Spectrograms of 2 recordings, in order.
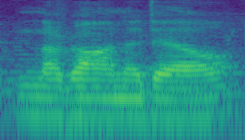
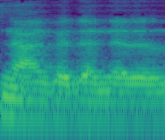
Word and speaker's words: Naganadel: Its evolution, Naganadel, Naganadel. People have several pronunciations for it. I prefer the pronunciation Naganadel.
